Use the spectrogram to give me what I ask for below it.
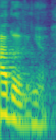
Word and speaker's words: aranha: Mas acontece que quando eu pronuncio a palavra aranha, eu falo um R bem tremido.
